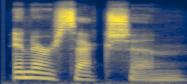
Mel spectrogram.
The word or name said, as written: intersection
